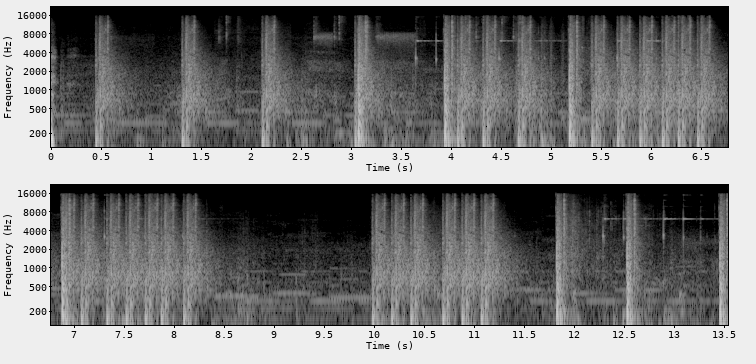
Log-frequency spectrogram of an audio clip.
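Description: Vector submachine gun fire in the Project Zomboid video game, loud repeated bursts of rapid shots with brief pauses between them, close and dominating, with no voices over the firing.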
